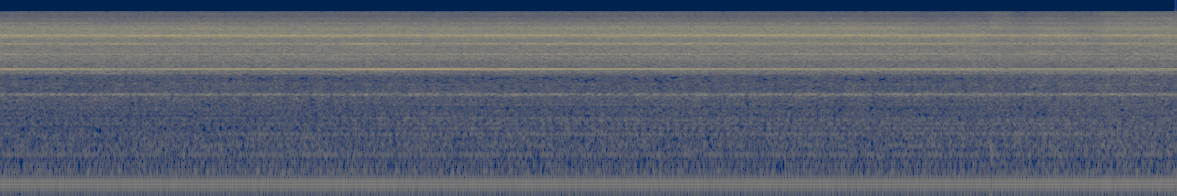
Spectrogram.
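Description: A steady, loud roar with a high whine held through the whole fast spin, far noisier than a washer should be; cause not yet pinned down.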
